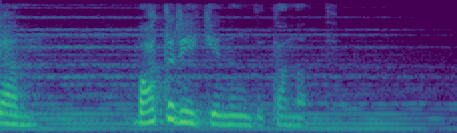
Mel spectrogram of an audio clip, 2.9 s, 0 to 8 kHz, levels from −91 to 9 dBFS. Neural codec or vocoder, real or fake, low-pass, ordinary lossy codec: none; real; 7.2 kHz; none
